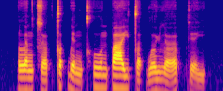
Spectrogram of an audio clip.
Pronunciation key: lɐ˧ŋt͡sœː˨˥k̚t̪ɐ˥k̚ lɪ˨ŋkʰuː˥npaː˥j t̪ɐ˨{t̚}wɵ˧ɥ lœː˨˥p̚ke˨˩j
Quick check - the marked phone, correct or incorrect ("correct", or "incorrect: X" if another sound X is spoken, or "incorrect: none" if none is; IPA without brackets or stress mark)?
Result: correct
